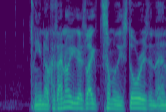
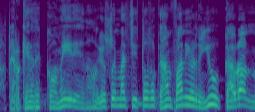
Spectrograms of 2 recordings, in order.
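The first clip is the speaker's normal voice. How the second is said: higher mocking Mexican dad voice; 7 semitones higher than usual. Dad taunting his son about being funnier, high and mocking. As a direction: taunt the son's ambitions.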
